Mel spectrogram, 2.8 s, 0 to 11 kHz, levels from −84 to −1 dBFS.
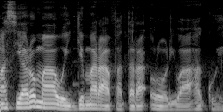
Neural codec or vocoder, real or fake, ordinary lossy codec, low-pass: none; real; none; none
